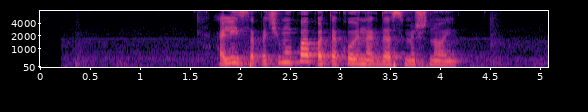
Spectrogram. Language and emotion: Russian, positive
